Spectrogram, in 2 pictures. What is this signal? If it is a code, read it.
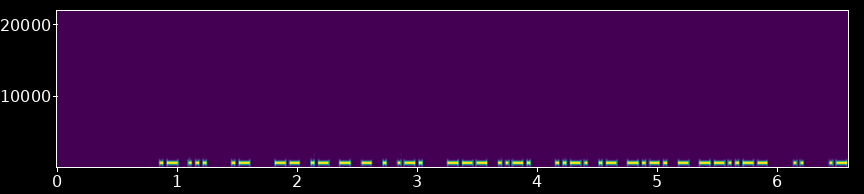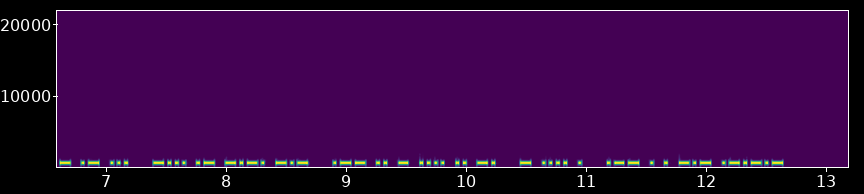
Morse code, heard as a keyed tone, about 40 wpm, 700 Hz. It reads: AS A MATTER OF FACT, I WAS BACK WITHIN THE WEEK.
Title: Sentences from Top 1000 Words - Review Part 4 - 40wpm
